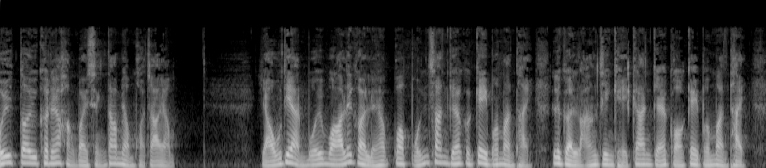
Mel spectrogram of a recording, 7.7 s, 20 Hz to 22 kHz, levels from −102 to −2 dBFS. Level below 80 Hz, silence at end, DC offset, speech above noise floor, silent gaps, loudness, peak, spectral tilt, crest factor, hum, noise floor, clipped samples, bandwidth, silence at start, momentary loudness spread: -52 dBFS; 0.2 s; under 0.1%; 39 dB; none; -31 LUFS; -14 dBFS; -7.5 dB/octave; 16 dB; none; -68 dBFS; under 0.1%; 11.5 kHz; 0 s; 6 LU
